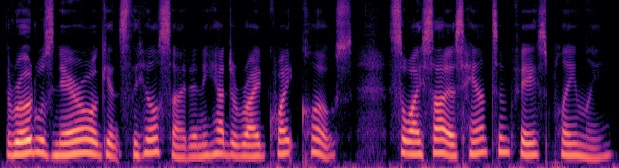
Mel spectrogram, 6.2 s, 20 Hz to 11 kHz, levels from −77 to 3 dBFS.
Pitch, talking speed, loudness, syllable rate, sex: 200 Hz, 205 wpm, -18 LUFS, 5.3 syllables/s, female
